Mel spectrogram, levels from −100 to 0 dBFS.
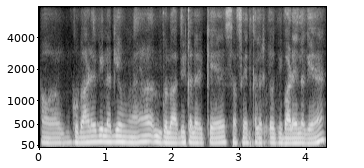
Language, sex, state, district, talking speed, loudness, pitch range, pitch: Hindi, male, Haryana, Jhajjar, 235 wpm, -14 LUFS, 100-115 Hz, 105 Hz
